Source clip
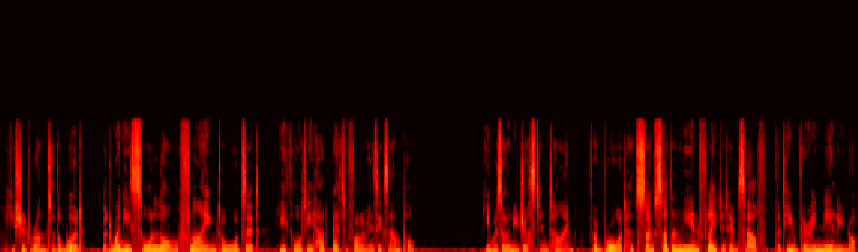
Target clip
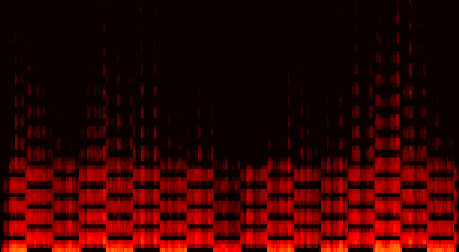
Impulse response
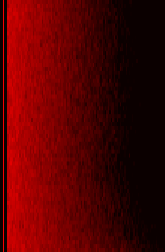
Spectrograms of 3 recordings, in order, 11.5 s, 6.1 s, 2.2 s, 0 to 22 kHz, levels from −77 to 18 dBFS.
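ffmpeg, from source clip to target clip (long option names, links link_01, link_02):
-filter_complex "[0:a]areverse,lowpass=2300,bandreject=frequency=145.4:width_type=h:width=4,bandreject=frequency=290.8:width_type=h:width=4,bandreject=frequency=436.2:width_type=h:width=4,bandreject=frequency=581.6:width_type=h:width=4,bandreject=frequency=727:width_type=h:width=4,aresample=8000,acrusher=samples=34:mix=1:aa=0.000001:lfo=1:lforange=54.4:lforate=2.2,aresample=44100,asetrate=82467,aresample=44100,volume=21dB,asoftclip=hard,volume=-21dB,flanger=delay=17:depth=7.6:speed=0.36,aecho=1:1:180|360|540|720|900|1080|1260:0.631|0.341|0.184|0.0994|0.0537|0.029|0.0156,asplit=2[link_01][link_02];[1:a]atrim=start_sample=2205,asetrate=23814,aresample=44100[link_03];[link_02][link_03]afir=irnorm=-1:irlink=0,volume=-26.5dB[link_04];[link_01][link_04]amix=inputs=2:normalize=0,afftfilt=real='re*gt(sin(2*PI*1.4*pts/sr)*(1-2*mod(floor(b*sr/1024/910),2)),0)':imag='im*gt(sin(2*PI*1.4*pts/sr)*(1-2*mod(floor(b*sr/1024/910),2)),0)':win_size=1024:overlap=0.75"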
